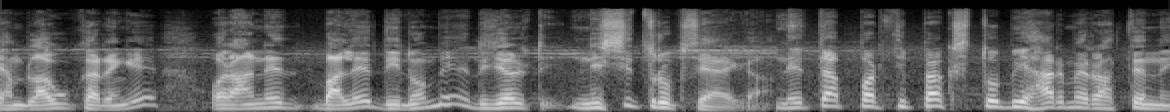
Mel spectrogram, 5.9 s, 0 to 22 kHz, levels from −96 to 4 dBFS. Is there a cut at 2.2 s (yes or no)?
no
